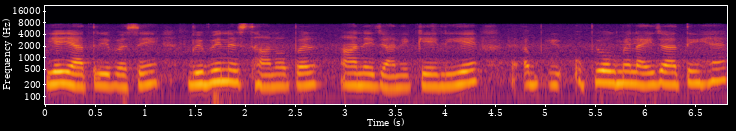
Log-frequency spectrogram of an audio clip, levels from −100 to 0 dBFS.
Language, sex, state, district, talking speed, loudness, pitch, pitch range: Hindi, female, Bihar, Purnia, 130 wpm, -24 LUFS, 205 Hz, 195-220 Hz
